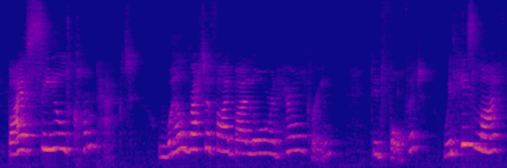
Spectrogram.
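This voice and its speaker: Woman playing a grave, slow-speaking nobleman. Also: fairly high pitch, echoey room. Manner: deliberate, declamatory, with hushed dips. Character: grave scholarly Danish nobleman Horatio, awed yet commanding. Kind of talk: dramatic Shakespeare verse reading.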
